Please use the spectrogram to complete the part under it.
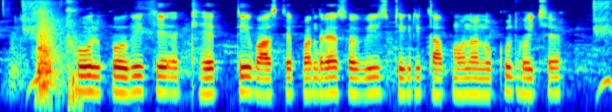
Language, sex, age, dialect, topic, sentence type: Maithili, male, 25-30, Angika, agriculture, statement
